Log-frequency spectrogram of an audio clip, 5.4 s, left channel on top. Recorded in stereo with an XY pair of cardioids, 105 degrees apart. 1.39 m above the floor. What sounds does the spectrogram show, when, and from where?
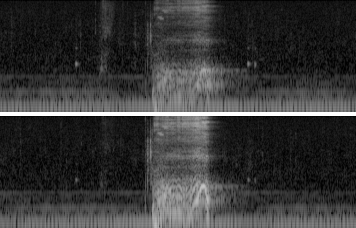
2.3 s a zipper: 70° right, 0.6 m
